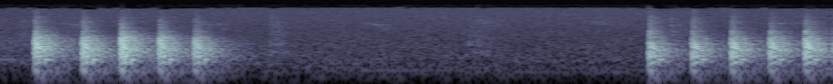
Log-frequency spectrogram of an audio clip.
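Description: Knocking on a door: two rounds of about five quick knocks, the second coming about three seconds after the first.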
